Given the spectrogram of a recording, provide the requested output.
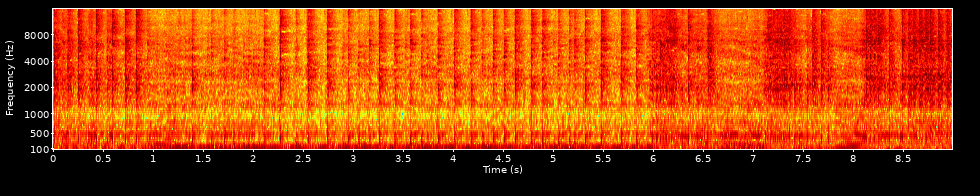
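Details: RX King standard two-stroke, hard to start when cold, runs on choke after a cold start with rough crackling pops and throttle blips; normal cold warm-up behaviour before the engine reaches temperature.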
